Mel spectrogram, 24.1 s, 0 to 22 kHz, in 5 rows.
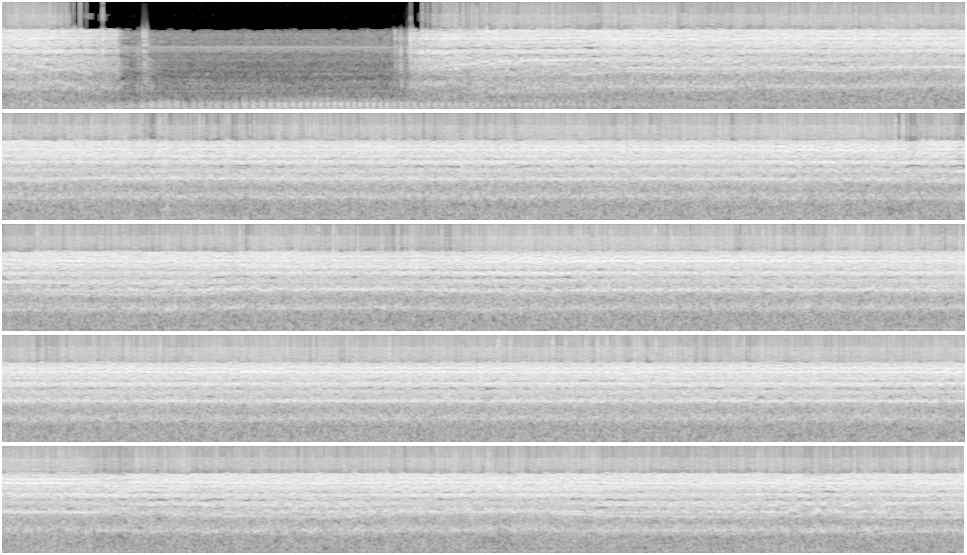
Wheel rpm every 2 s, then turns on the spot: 80, 170, 230, 230, 220, 220, 230, 230, 230, 230, 220, 210.
none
